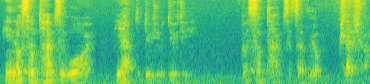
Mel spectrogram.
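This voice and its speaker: A man acting a sadistic, taunting British army colonel in a scene study, shouting some lines and murmuring others, heard from across the room. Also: steady tone, brisk, far from the mic, slight background noise. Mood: cold. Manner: shouted taunts, then low menacing murmur. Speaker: acting student. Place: acting class studio.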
